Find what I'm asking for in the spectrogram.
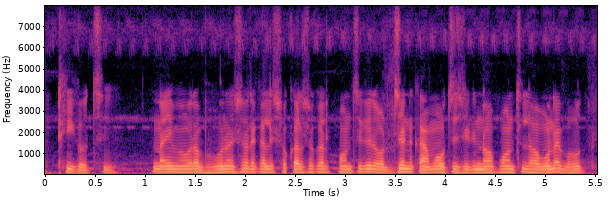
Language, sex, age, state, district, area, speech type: Odia, male, 30-45, Odisha, Malkangiri, urban, spontaneous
